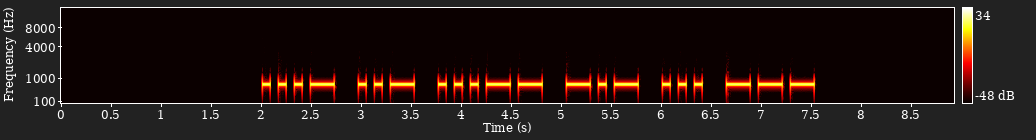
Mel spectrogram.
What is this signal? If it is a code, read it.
Morse code, heard as a keyed tone, about 15 wpm, 700 Hz. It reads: VU3KSO
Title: DXCC-100 Call Signs - 6 Characters - Repeated 2x - 15wpm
